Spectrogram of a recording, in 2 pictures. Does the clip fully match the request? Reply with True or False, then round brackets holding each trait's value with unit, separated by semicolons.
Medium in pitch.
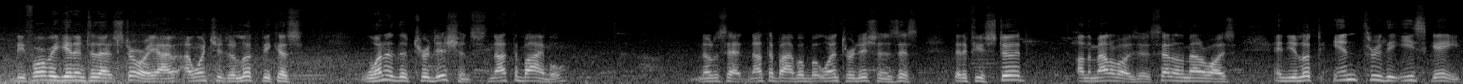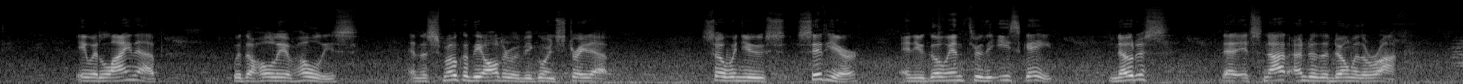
True (160 Hz)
